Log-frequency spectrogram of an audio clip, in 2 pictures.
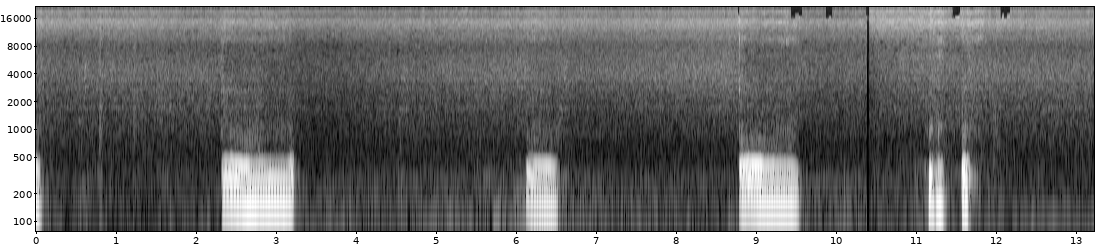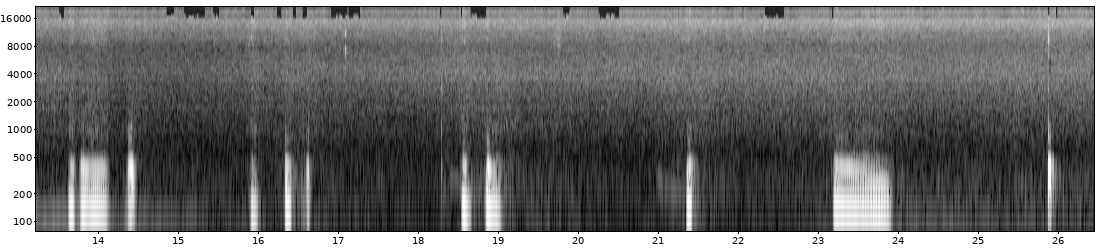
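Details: White cat snoring with low, buzzing, slightly tonal sounds about every two to three seconds.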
